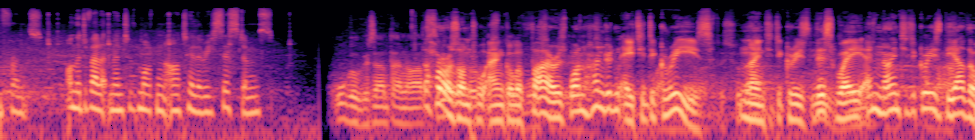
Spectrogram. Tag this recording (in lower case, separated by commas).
speech, inside a small room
